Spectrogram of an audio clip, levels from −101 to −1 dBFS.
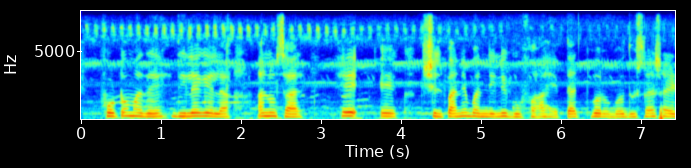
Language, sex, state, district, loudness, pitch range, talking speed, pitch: Marathi, female, Maharashtra, Aurangabad, -26 LUFS, 210-245 Hz, 130 wpm, 230 Hz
